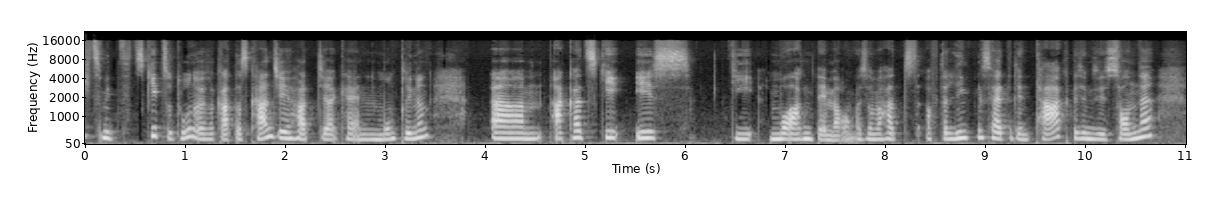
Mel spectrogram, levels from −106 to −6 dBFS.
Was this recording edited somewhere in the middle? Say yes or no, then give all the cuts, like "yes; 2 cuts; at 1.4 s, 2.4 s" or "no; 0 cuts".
no; 0 cuts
